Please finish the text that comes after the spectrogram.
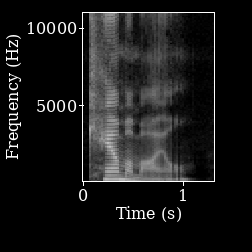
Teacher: The c h makes a k sound and the final syllable rhymes with mile.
